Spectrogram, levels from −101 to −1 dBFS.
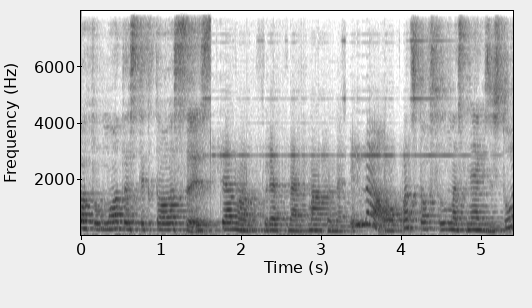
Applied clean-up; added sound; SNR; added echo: neural separator model SepFormer DNS4.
